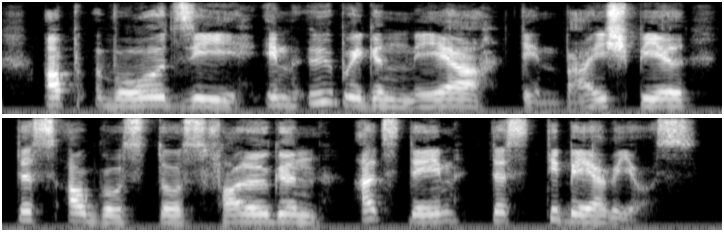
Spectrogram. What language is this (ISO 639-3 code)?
deu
